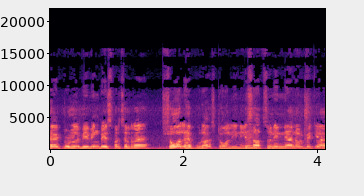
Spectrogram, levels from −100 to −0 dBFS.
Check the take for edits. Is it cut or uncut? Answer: cut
